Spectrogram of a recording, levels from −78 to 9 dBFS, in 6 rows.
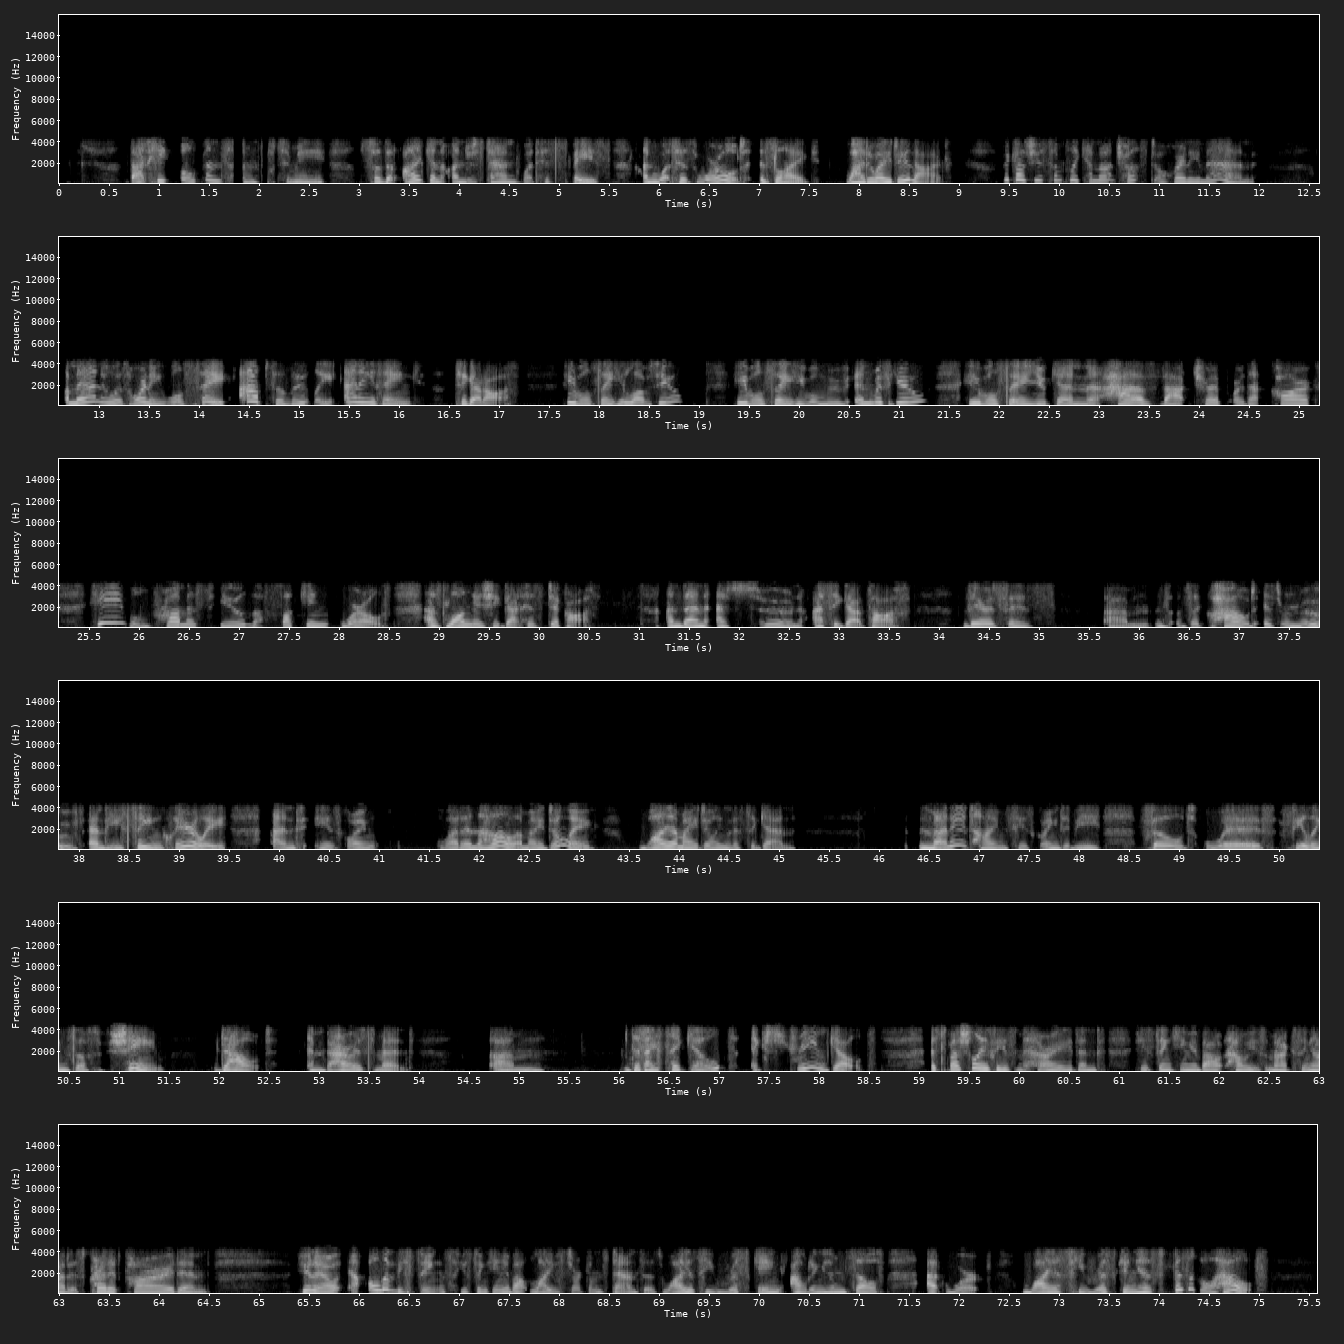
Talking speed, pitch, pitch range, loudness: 145 wpm, 270 Hz, 220-335 Hz, -26 LUFS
